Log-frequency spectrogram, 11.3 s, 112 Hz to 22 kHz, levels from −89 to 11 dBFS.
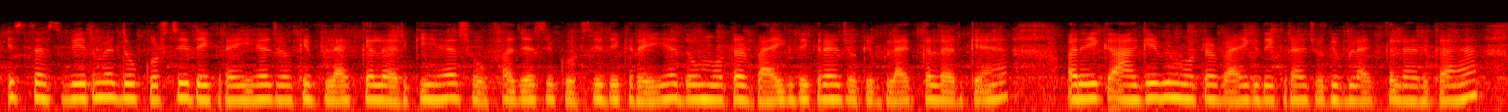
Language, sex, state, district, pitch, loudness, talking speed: Hindi, female, Uttar Pradesh, Budaun, 200 Hz, -29 LUFS, 220 wpm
